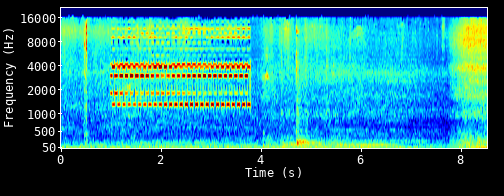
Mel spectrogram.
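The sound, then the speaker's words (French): An apartment door intercom rings with a pulsing electronic tone lasting about three seconds, then falls silent over a steady low rumble. “c'est parti, je vais sonner. Alors, je suis bien au numéro 7, c'est ça. Je sonne.”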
